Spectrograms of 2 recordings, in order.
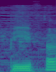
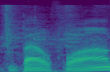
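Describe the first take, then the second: First: The name is said to sound like 'Beaver'. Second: The name is said as it is spelled. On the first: The speaker calls it right. "but it's Beaver" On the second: The speaker calls it wrong. "I always call this Belvoir"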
